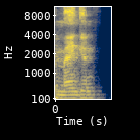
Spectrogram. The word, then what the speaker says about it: Mangan: Yeah, Mangan.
